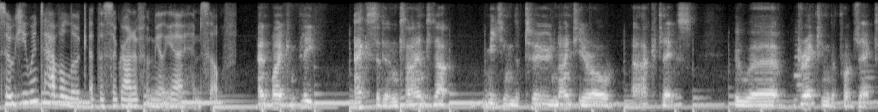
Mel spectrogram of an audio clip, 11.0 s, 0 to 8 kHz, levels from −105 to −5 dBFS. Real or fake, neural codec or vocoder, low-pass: fake; vocoder, 44.1 kHz, 128 mel bands every 256 samples, BigVGAN v2; 7.2 kHz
